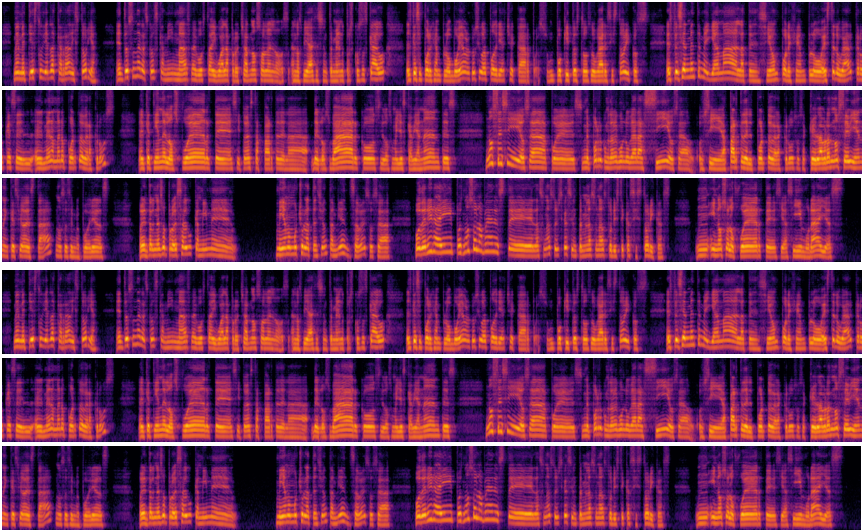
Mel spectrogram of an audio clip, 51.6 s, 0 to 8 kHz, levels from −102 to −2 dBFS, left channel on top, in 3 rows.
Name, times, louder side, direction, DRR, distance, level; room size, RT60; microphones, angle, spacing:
voice 1, 0.2-1.9 2.3-7.7 8.1-12.9 13.3-19.4 19.9-26.2 26.9-36.5 37.1-39.1 39.9-42.2 42.7-47.6 48.3-51.2, left 1 dB, 20° left, 4.1 m, -28 dB
head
